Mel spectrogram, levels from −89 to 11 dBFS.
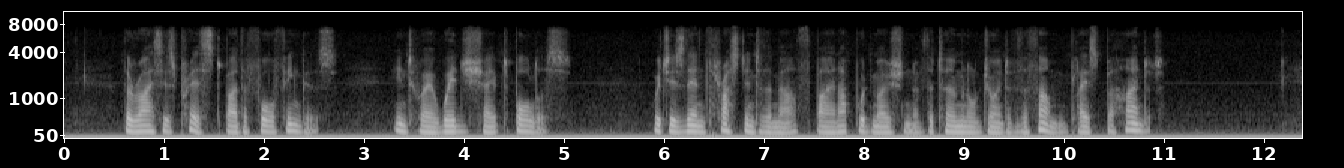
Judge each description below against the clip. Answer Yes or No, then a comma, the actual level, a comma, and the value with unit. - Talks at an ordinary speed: Yes, average, 165 wpm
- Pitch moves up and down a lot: No, narrow, 2.5 semitones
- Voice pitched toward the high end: No, low, 110 Hz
